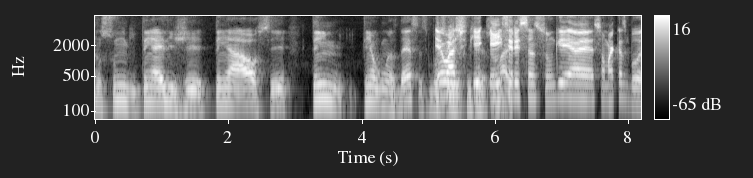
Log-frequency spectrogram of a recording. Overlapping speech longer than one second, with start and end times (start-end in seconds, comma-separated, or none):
5.1-6.3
